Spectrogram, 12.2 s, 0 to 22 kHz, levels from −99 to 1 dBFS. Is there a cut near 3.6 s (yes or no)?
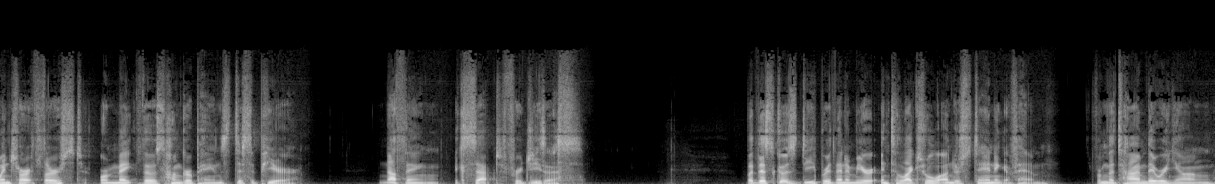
no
